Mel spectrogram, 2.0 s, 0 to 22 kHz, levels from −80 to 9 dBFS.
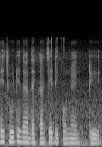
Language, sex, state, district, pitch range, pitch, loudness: Bengali, male, West Bengal, Dakshin Dinajpur, 125-140 Hz, 130 Hz, -17 LUFS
